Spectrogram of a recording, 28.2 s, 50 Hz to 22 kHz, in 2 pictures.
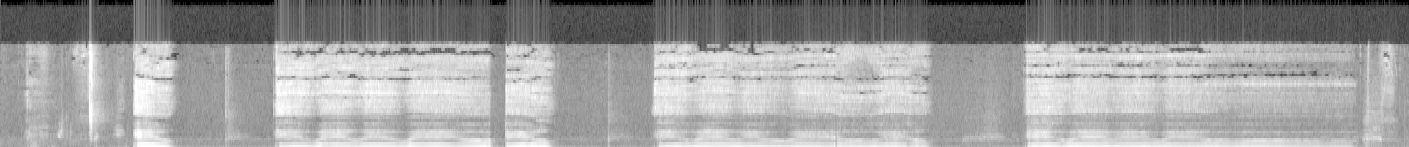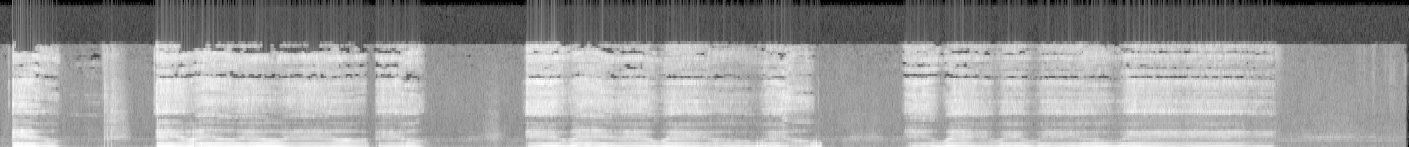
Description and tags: Brazilian Dream
Recorded on October 14, 2014. I had a dream that I was in a huge stadium in Brazil and a band with three women were singing on stage - and this is the chorus from the song, which I recorded in my voice on my iPhone as soon as I woke up.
